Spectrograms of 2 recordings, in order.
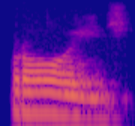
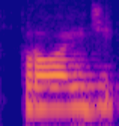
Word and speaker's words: Freud: vamos começar por aqui Freud não é Freud Tá bom vamos trabalhando a pronúncia Freud Sigmund Freud nascido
